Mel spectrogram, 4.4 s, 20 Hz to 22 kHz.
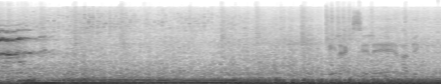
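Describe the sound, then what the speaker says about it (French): Mercedes G63 SUV accelerating on the road, a loud, steady low engine drone that holds throughout with a slight rise, close and continuous, under a voice. "Elle accélère avec une facilité étonnante, presque comme une voiture sportive"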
